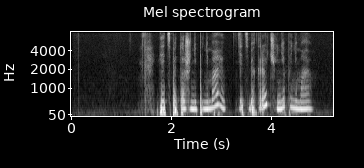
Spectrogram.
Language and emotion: Russian, neutral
